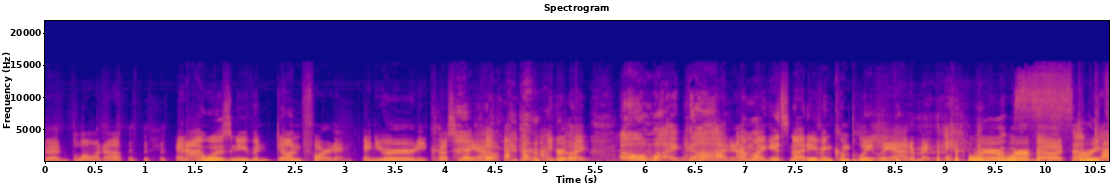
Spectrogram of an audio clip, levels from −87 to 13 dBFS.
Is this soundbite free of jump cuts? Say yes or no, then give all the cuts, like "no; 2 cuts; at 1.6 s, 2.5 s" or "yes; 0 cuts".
no; 1 cut; at 5.0 s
